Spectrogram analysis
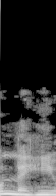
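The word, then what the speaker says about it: know: हिंदी में पढ़ के समझ लीजिए नो। यानी नौ में भी आप देख रहे हैं यहां पर के को नहीं पढ़ा जा रहा है।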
